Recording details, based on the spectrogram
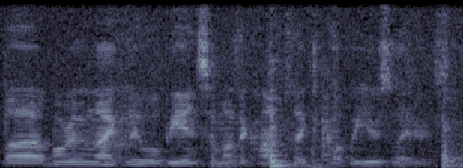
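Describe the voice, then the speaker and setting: A teenage boy with a fairly low voice rambles through an informal story, repeating words and leaning on fillers. He is recorded from some distance, with faint background noise. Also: very fast. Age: teens. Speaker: student storyteller. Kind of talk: casual informal talk to classmates.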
